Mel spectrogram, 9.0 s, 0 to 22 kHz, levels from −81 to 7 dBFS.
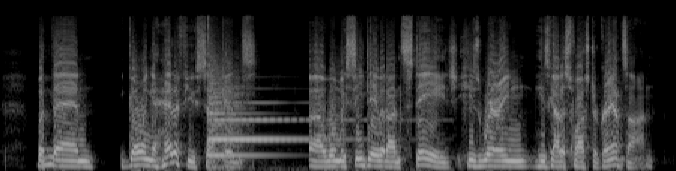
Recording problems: distortion; heavy; 18% of the sound clipped
clattering dishes; loud; from 3 to 4.5 s; peak 3 dB above the speech

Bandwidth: 14.5 kHz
